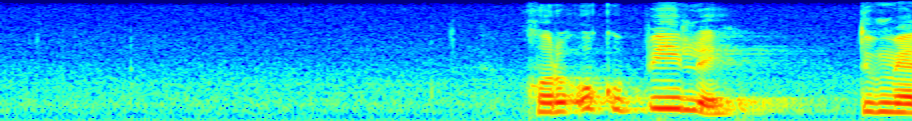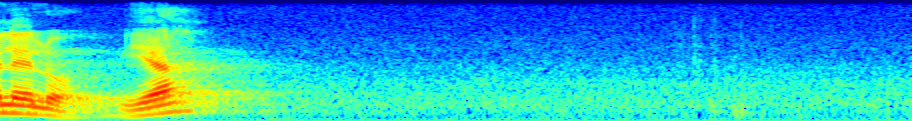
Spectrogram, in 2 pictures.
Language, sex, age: Tswana, male, 31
